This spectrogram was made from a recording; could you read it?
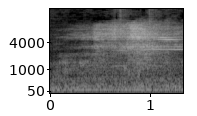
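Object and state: Nothing is struck.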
